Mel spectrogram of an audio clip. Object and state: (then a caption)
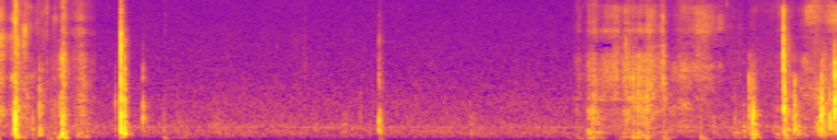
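Paper magazine pages. Fingertips turn and rub the pages of a crinkled paper magazine with text pages lying on a table. Sharp, bright paper crackles cluster at the start, followed by a long quiet stretch broken by a single soft tick. A denser, rustling crinkle returns toward the end, with a few louder snaps.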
